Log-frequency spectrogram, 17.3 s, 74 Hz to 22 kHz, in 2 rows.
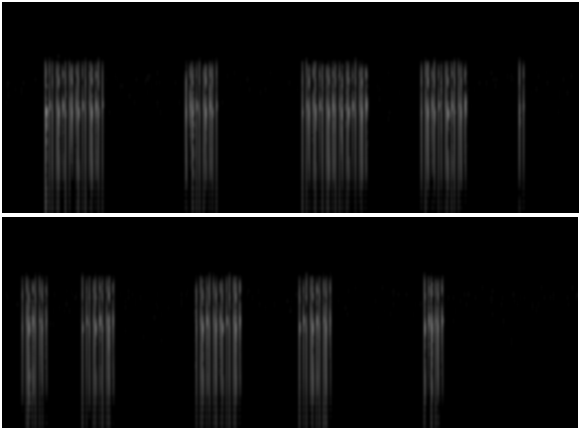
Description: Pulse dialling, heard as clicks on a phone line, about 10 pulses a second. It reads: 9 5 0 7 1 4 5 7 5 3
